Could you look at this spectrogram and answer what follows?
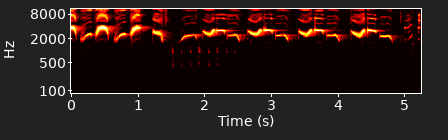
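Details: Myna singing loudly: strong whistled notes that rise and fall, repeated about twice a second, broken briefly by a quick burst of lower rapid clicking notes.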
